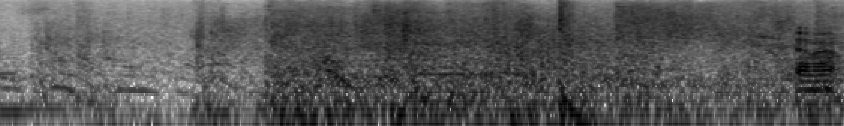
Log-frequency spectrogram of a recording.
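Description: Video game battle effects clash and whoosh.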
